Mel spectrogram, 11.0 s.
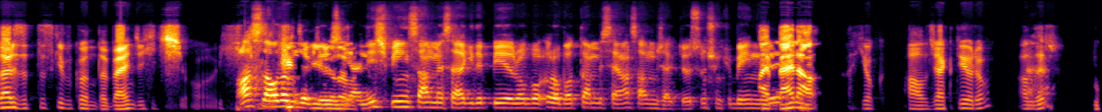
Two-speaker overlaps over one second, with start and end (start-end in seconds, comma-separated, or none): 2.4-3.6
